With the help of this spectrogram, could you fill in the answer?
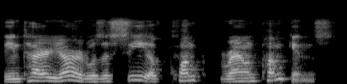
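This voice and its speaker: Over a video call, a man plays teacher, reading a children's storybook with deliberate stress on key words and quick asides to his audience. His voice is a little high, expressive and gravelly, with a bright, forceful tone.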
